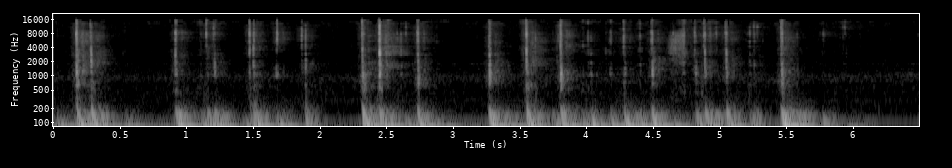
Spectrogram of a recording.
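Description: Typing on a computer keyboard: keystrokes come in several short runs with brief pauses between them.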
